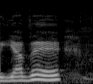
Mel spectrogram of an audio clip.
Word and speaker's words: Yahweh: il tetragramma impronunciabile di Dio, quello che noi non dovremmo pronunciare, ma che gli esegeti pronunciano Yahweh.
